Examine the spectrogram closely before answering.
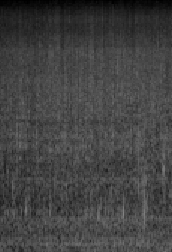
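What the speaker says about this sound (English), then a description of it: "So you flip it on backwash, flip the pool back on. Let's shoot out all the dirty water in there." Dirty water gushing out of a backwashing sand filter on a home swimming pool, a steady broadband rushing and splashing stream lasting throughout, fairly close with no talk.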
